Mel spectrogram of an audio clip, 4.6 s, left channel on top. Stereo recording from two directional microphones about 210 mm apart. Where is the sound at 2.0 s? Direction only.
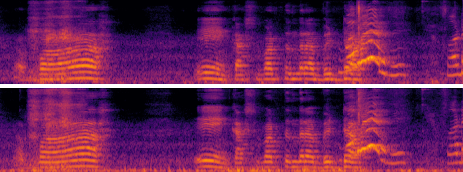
35° right (ahead or behind).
